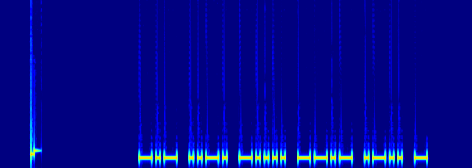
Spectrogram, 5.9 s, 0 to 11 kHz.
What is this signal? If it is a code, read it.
Morse code, heard as a keyed tone, about 23 wpm, 700 Hz. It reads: KF6QLT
